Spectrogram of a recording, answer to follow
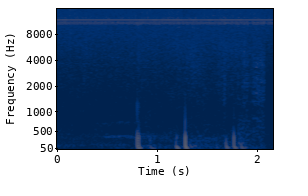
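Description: Five or so soft low thuds, bunched in the second half, over a faint steady hum.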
